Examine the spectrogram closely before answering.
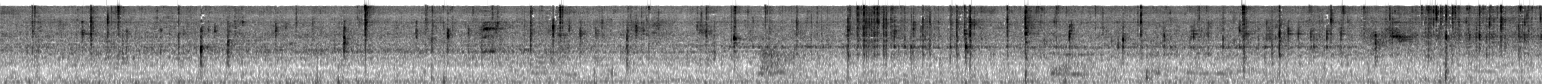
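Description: Sun-dried snakeskin gourami frying in shallow oil in a wide pan: a steady sizzle with many scattered pops and crackles of spitting oil.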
